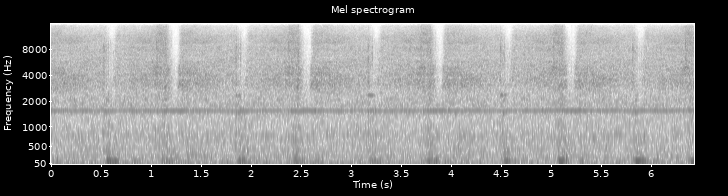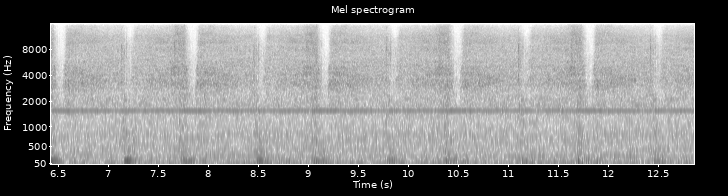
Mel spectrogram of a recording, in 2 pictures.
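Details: Epson Stylus Pro 4880 textile printer, first run after repair: regular carriage sweeps about every 1.3 seconds with steady hiss and even motor hum; printing smoothly and normally.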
